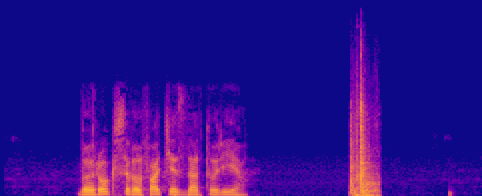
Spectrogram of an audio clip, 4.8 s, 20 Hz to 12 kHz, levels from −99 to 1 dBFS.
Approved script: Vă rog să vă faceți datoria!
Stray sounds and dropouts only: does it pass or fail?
fail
